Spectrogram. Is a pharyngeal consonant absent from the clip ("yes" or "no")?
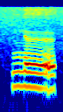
yes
